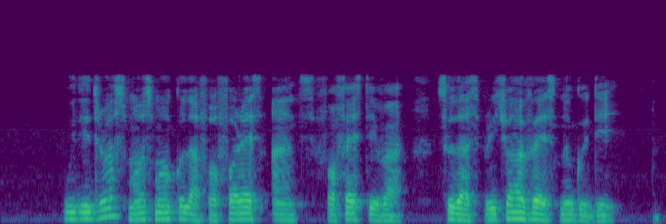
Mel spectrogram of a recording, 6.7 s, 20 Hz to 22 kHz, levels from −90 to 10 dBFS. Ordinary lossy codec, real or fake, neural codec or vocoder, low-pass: AAC, 48 kbps; real; none; 5.4 kHz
